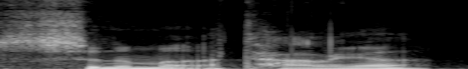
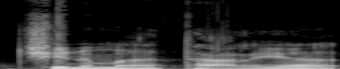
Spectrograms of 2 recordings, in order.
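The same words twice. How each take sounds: First: It is said with an English accent. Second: It is said with an Italian accent.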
